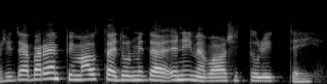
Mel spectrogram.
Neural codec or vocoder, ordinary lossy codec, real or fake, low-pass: codec, 24 kHz, 3.1 kbps, DualCodec; Opus, 24 kbps; fake; 10.8 kHz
